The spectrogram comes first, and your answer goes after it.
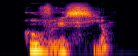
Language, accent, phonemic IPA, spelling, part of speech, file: French, Canada, /ku.vʁi.sjɔ̃/, couvrissions, verb, LL-Q150 (fra)-couvrissions.wav
- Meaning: first-person plural imperfect subjunctive of couvrir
